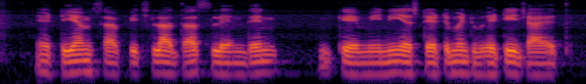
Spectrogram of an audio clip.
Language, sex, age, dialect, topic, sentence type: Maithili, male, 25-30, Eastern / Thethi, banking, statement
